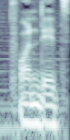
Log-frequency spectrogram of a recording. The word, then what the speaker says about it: Pundit: My name is Henry Pondit on all social media platform. It's Henry Pondit. Pondit is spelled P-U-N-D-I-T.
